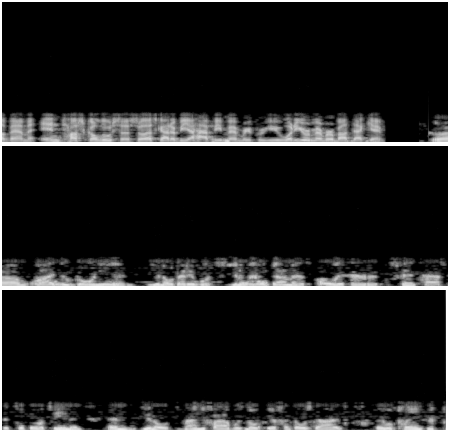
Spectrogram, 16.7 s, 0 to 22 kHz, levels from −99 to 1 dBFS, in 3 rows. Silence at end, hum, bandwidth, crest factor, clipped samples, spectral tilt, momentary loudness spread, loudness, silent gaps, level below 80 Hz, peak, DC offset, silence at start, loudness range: 0.15 s; none; 4.5 kHz; 16 dB; under 0.1%; -5 dB/octave; 8 LU; -18 LUFS; 4.79-5.22 s; -50 dBFS; -2 dBFS; under 0.1%; 0 s; 4 LU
